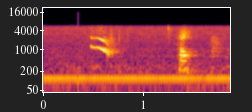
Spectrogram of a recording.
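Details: Young Mal-Shi puppy playing indoors gives a short high falling whine followed by a brief yip, over a steady low electrical hum.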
